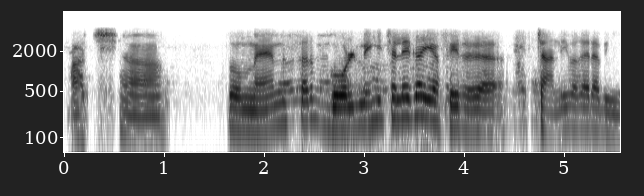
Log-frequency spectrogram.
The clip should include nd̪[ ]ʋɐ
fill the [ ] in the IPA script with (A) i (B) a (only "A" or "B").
A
